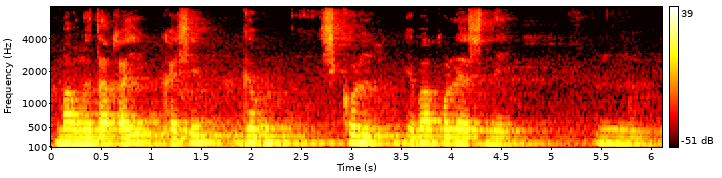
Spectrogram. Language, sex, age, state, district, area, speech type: Bodo, male, 45-60, Assam, Baksa, urban, spontaneous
